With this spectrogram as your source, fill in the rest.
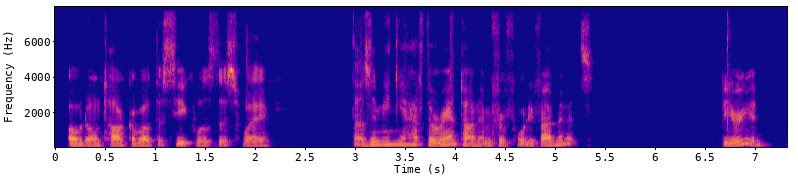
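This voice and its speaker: A soft-spoken voice with ordinary pitch variation comes through on a very clean recording against a silent background. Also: man. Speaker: YouTuber. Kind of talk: commentary vlog. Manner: halting.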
